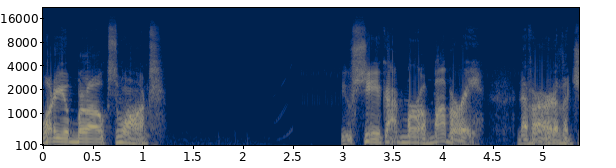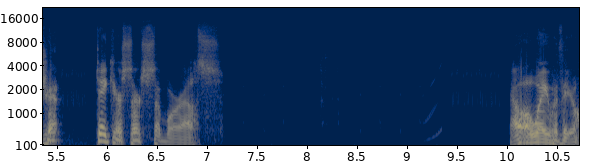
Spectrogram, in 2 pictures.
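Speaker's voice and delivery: put-on pirate voice. Playing a game, the speaker voices a character's dialogue: pirate voice. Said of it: "I'm just gonna give him a pirate voice".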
